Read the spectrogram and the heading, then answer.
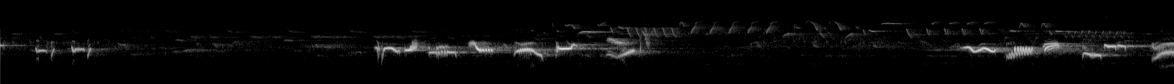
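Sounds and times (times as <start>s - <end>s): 
Eurasian blackbird Turdus merula singing fluty notes: 0.0s - 11.7s.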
